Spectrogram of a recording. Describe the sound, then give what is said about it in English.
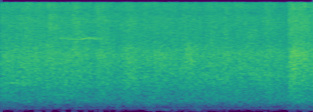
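An audience at a Christian gathering claps steadily for a speaker, a dense wash of many hands blending into continuous applause that holds at an even level throughout, with no voices heard. “If you believe that, give him one more hand clap.”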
